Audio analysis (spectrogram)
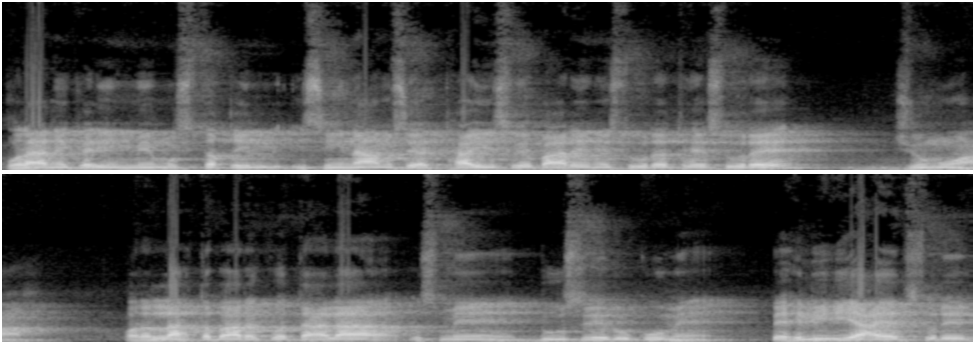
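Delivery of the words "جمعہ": "جمعہ" as ju-mu-aa, u after the meem; three clear syllables in "جمعہ", ju-mu-aa; correct Arabic pronunciation. Shown as a demonstration. Preacher naming the Quran chapter, careful Arabic pronunciation. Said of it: "تو یہ ہے جمعہ".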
